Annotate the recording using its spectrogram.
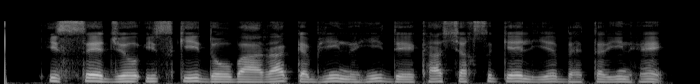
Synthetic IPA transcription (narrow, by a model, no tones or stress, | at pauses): ɪsːed͡ʒoːʔɪskid̪oːbaːɾakɐbʱinɐɦĩd̪eːkʰaʃɐxskeliebɛɦt̪əɾiːnɦɛ̃ː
